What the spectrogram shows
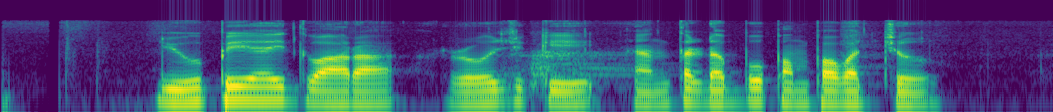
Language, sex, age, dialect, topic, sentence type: Telugu, male, 18-24, Utterandhra, banking, question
